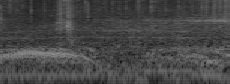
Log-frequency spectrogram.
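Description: A red Muslodom male pigeon gives one clear, close, rolling coo that swells and then falls away. It is followed by quieter low cooing and a soft hum in the background.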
